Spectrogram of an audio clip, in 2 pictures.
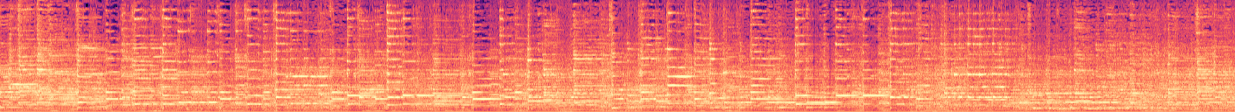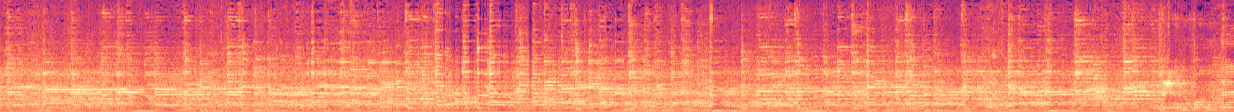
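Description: A live acoustic bluegrass band plays an instrumental passage at a steady, even level, with fiddle, mandolin, two acoustic flat-top guitars and an upright bass.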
